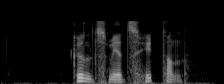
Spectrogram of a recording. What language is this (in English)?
Swedish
